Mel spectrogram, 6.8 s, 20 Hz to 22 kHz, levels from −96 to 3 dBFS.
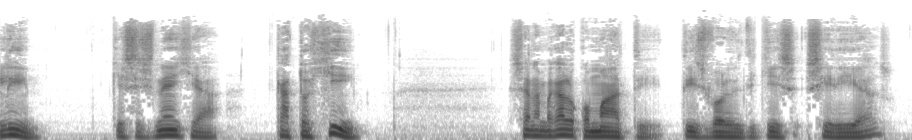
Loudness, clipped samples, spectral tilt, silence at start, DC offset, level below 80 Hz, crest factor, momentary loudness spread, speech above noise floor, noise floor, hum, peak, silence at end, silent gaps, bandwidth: -29 LUFS; under 0.1%; -6 dB/octave; 0 s; under 0.1%; -46 dBFS; 18 dB; 13 LU; 36 dB; -63 dBFS; none; -12 dBFS; 0.2 s; none; 14 kHz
